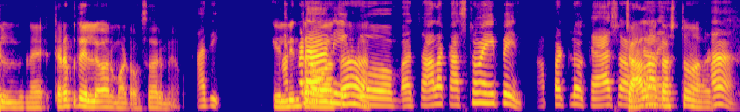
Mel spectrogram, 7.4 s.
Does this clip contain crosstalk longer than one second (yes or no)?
no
